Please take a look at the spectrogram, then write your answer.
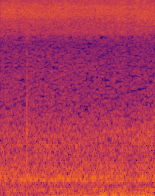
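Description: Honeybees buzzing around an open pink hive during a colony inspection, a steady close drone of many wings with a low rumble underneath, without talking.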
